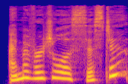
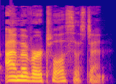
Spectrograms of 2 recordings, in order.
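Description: First: Ends on a rising question tune; unsure uptalk rise; upward inflection. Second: "I'm a virtual assistant." ends falling, quick and sure; confident falling statement; downward inflection. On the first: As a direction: say it like you're asking, lilting up at the end. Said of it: "If you end on upward inflections". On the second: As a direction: state "assistant" flatly, dropping at the end. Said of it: "you end on downward inflections". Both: Shown as a demonstration.

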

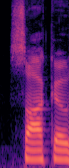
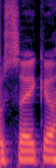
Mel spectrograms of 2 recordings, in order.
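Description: First: Sako as SAH-koh, open first vowel. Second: Seiko as SAY-koh. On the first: Host asking guest how to say it, Sako as SAH-koh. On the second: Host asking guest how to say it, Seiko as SAY-koh. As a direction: say Seiko with an "ay" in the first syllable. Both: Shown as a demonstration. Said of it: "How do you say that?".

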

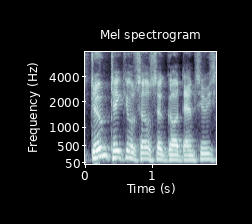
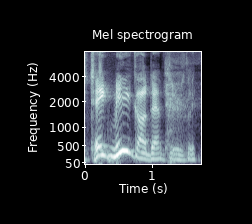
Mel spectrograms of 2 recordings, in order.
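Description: First: Said in the usual way. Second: ME pitched high and punched; stress on ME. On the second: Acted. Conductor's joke version of the rule, stressing ME. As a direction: hit "me" high and indignant, laughter breaking in. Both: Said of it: "the conductor's version of rule number six".

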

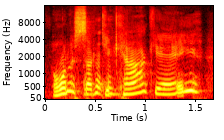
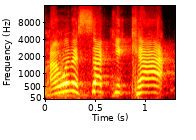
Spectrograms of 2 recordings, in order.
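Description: First: High mock Minnesota, rising on "eh"; Minnesota accent. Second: Very high, exaggerated Boston accent. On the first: Northern woman propositions a caller, mock Minnesota accent. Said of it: "Minnesota northern accents". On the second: Boston girl answers the caller, hammed-up Boston accent. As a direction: squawk it as a mock Boston girl. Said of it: "a girl from Boston".

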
